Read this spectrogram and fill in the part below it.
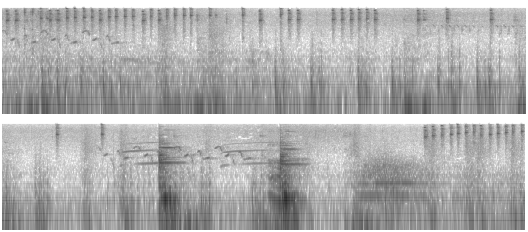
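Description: Quick bright game ticks patter rapidly as items are collected.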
